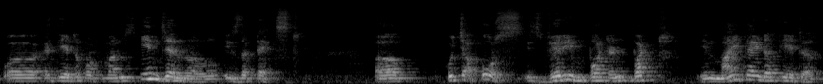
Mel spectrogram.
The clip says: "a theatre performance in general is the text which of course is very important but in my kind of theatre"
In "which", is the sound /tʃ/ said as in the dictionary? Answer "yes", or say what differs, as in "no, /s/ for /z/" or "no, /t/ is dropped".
yes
